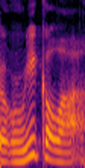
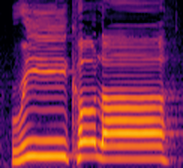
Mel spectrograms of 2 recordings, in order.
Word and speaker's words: Ricola: Hey, flu season just became fashionable with a new line of scarves from Swiss cough drop maker Rola. It's actually pronounced Aaron. Recola, right?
